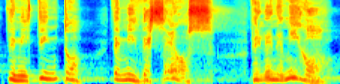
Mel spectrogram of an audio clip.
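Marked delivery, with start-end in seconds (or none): none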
